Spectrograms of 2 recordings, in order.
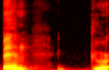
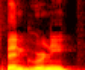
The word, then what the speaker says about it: Greene: But jumping on into the mild spoilers from Ben Gur. Oh, is that an R? That's an R. I mispronounced your name, man. It's Ben Greene.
